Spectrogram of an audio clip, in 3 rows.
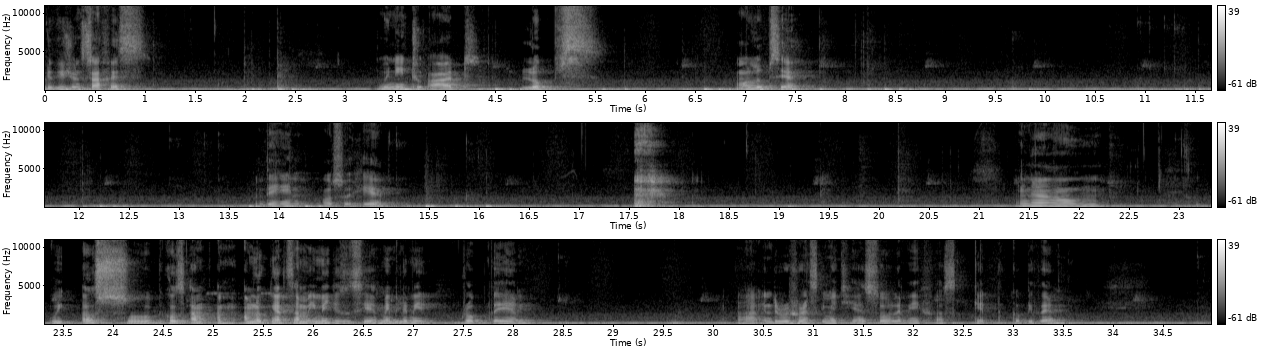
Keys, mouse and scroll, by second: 0.6-2.1 scroll up 2, 2.1 Tab, 4.4-14.2 drag, 7.9 ctrl+r, 11.3 right click, 11.8 ctrl+r, 15.2 right click, 15.5 Tab, 15.9 scroll down 1, 16.1 `, 20.2 Tab, 20.6 Tab.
